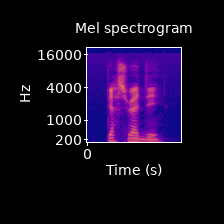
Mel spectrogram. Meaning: to persuade
- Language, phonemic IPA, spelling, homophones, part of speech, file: French, /pɛʁ.sɥa.de/, persuader, persuadai / persuadé / persuadée / persuadées / persuadés / persuadez, verb, Fr-persuader.ogg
